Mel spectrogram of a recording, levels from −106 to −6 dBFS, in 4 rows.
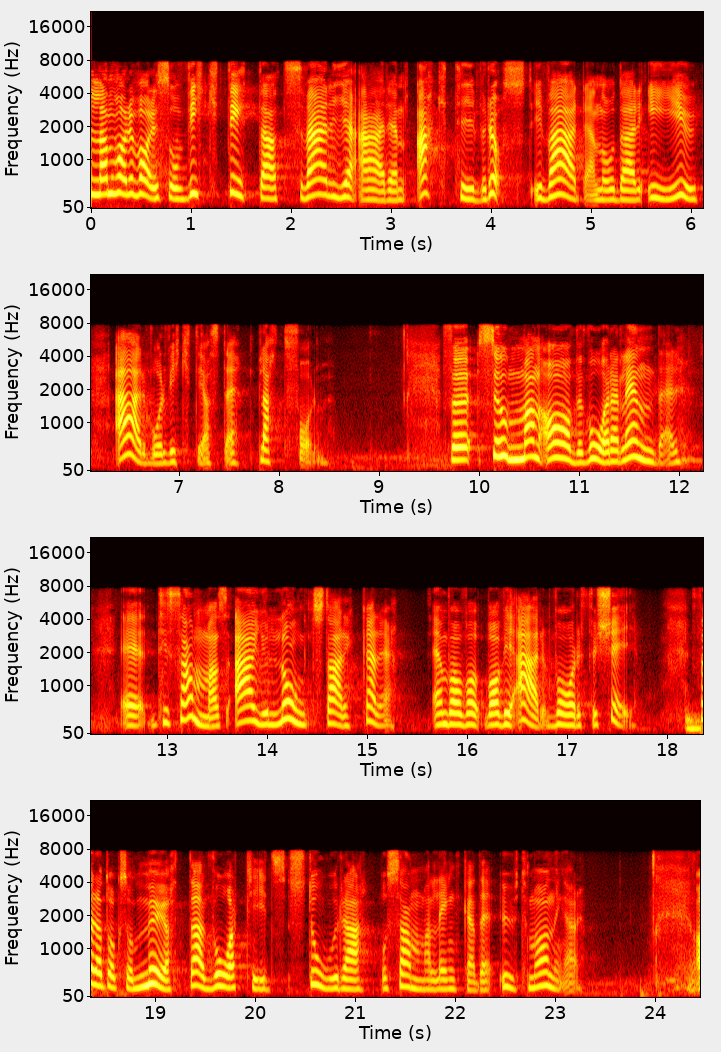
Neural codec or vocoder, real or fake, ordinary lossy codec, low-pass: codec, 16 kHz, 8 kbps, FunCodec, trained on Chinese and English, 25 frames a second; fake; none; none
